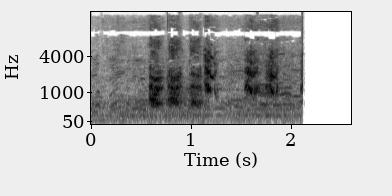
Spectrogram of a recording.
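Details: Shih tzu and Chow Chow dogs squaring off: five quick yapping barks in two short groups, ending abruptly in silence.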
